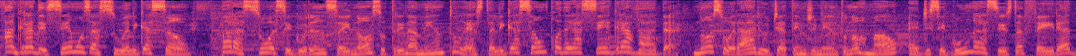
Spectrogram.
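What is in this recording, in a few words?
Portuguese Brazilian IVR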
